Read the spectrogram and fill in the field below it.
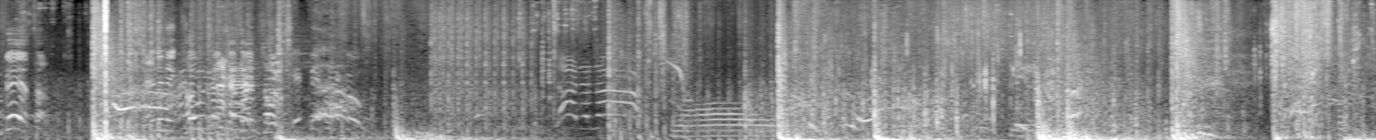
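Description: A rifle fires loud, sharp shots now and then.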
